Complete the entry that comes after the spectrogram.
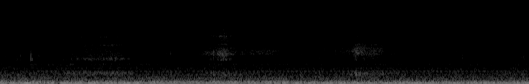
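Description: Muffled chewing and soft breaths through a full mouth covered by a hand: a few quiet puffs of breath about a second apart, over a steady low hum.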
